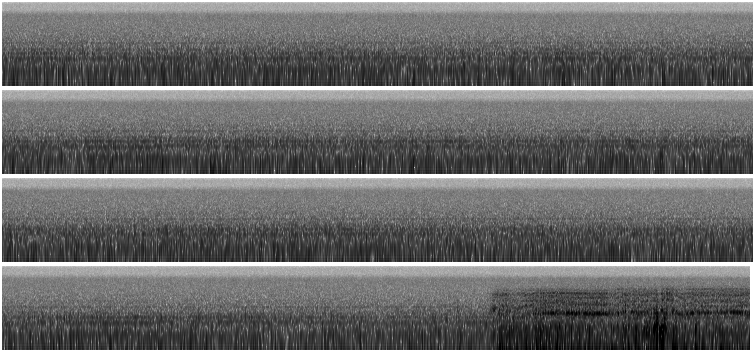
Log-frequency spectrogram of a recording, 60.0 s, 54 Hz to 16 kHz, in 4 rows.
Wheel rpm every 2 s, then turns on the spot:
0, 0, 0, 0, 0, 0, 0, 0, 0, 0, 0, 0, 0, 0, 0, 0, 0, 0, 0, 0, 0, 0, 0, 0, 0, 0, 0, 60, 160, 180.
none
